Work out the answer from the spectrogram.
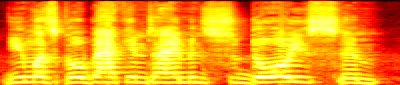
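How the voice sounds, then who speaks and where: Man putting on a high, melodramatic witch professor. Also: level tone, moderate pace, pushed and bright. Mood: solemn, commanding. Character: melodramatic female witch professor and fortune-teller.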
